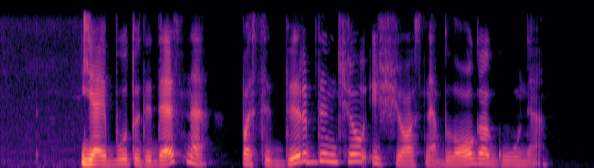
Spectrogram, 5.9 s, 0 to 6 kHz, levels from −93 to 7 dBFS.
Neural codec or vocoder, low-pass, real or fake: none; 5.4 kHz; real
